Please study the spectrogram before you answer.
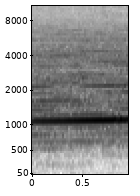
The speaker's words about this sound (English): You can hear this, right? Oh, yeah. You can hear the engine screaming.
